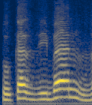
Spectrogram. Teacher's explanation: tukadziban zal hujung lidah. Jangan kasar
